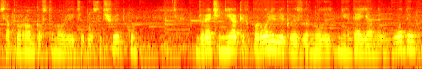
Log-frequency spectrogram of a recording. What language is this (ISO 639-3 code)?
ukr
